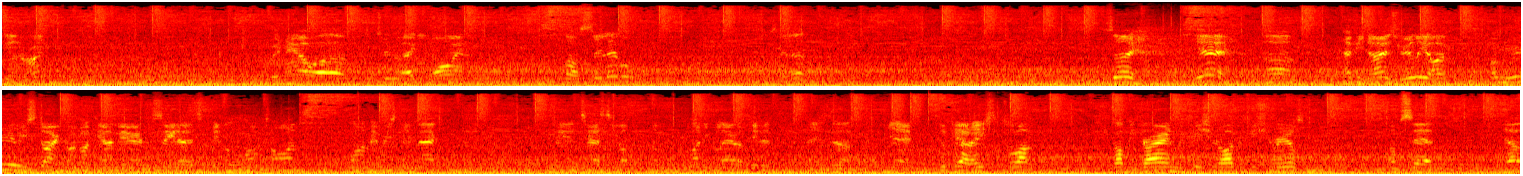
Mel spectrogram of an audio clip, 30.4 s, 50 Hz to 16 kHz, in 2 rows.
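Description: Steady in-cabin drone of a V8 Toyota Land Cruiser's engine and tyres cruising along a country road, with faint sung music over it at times.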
